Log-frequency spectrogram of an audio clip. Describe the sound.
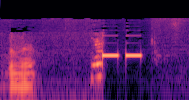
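Three quick telephone keypad dialing tones beep in steady succession, loud, following brief bursts of a voice, as a phone call is placed during a meeting.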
